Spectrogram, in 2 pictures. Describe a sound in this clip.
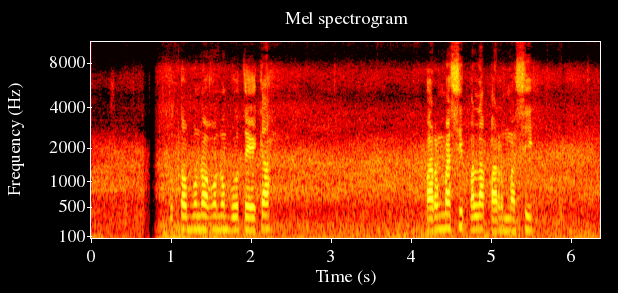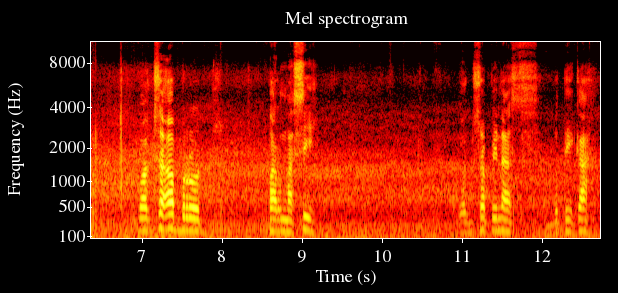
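A man talks close to a microphone in a low, calm voice.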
